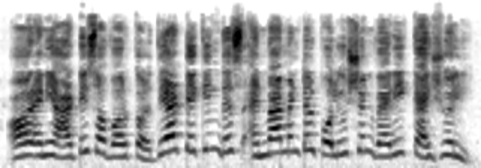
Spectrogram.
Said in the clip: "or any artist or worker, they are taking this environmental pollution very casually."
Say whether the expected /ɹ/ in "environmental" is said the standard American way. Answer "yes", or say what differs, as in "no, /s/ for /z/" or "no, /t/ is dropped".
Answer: no, /ɹ/ is dropped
